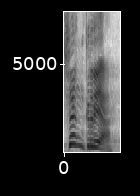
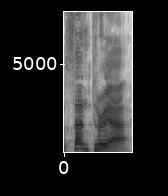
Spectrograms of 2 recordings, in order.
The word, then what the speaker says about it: शंकऱ्या: and he is शंकर्या. My best friend शंकर्या. Why are you blushing? नाही no flashing. असंच friend आहे, गहरी दोस्ती आहे. Oh, hello. Hello, Santria.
